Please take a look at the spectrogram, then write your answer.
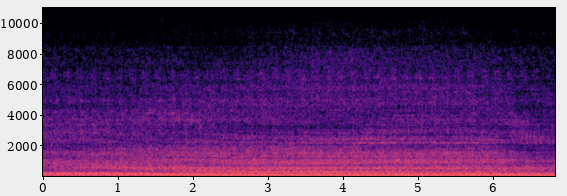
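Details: Ford F250 6.0L Powerstroke diesel, first start after removing and cleaning sticking Garrett VGT turbo vanes/unison ring: smooth, even diesel clatter at steady idle, about three pulses a second, no surging, knocking or whistle; normal idle, engine light on (possibly pre-existing).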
